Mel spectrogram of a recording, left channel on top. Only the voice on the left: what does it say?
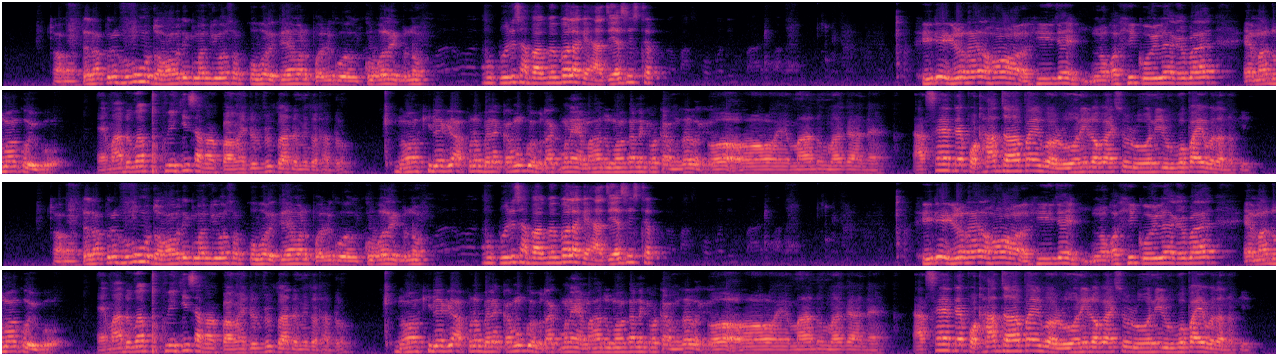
অ, তেনে আপুনি হ'ব মোৰ দহ পাতি কিমান দিব চব কব এতিয়া মানে পাৰিলে কব লাগিব ন?
<unintelligible> সি এতিয়া <unintelligible> কাৰনে নহয় সি এতিয়া নকয় সি কৰিলে একেবাৰে এমাহ, দুমাহ কৰিব।
নহয় সি লাগিলে আপোনাৰ বেলেগ কামো কৰিব তাক মানে এমাহ -দুমাহ কাৰণে কিবা কাম এটা লাগে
